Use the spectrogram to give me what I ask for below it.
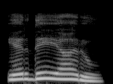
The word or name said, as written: ಎರ್ದೆಯಾರು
